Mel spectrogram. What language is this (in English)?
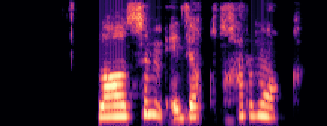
Uzbek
